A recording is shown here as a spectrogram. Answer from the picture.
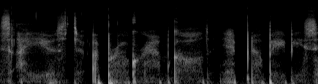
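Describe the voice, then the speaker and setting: A woman is whispering at a fairly slow pace while noticeable background noise runs underneath. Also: dry, close sound with no echo. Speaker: mother and ASMR content creator. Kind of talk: ASMR storytime ramble, cupped whisper. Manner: whispered, close, breathy, clicky.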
